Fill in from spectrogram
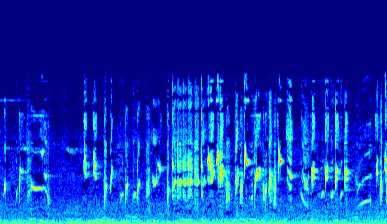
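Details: Khlawi-style song from a European goldfinch, starting with scattered thin whistles, then building into fast liquid twitters and dense buzzy trills that run to the end.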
